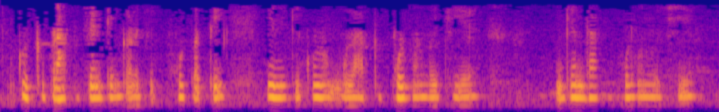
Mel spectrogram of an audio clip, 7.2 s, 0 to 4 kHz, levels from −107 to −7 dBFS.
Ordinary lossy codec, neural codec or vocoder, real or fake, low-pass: MP3, 16 kbps; autoencoder, 48 kHz, 128 numbers a frame, DAC-VAE, trained on Japanese speech; fake; 3.6 kHz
